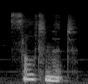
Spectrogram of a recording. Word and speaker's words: sultanate: english sul is it sultanate sultanate i assume the e is silent so but what does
